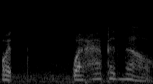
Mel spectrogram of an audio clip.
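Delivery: very quiet, careful, hushed voice. Asking about a shivering, trembling man, as quiet as possible. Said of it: "trying to be like as quiet as she can".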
